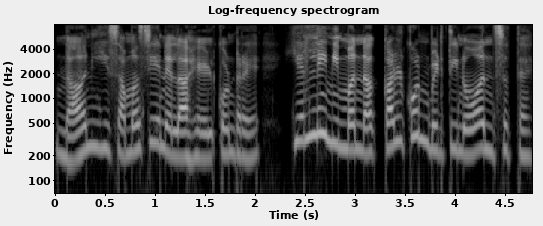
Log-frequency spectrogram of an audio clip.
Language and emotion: Kannada, fearful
